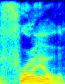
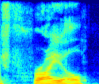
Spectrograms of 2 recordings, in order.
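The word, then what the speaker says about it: Friel: I taught me about lesbians oh yeah Anna frail oh yeah first lesbian kiss or fril what are you going with there I I'd I'd say fril what did you say from gold she's in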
